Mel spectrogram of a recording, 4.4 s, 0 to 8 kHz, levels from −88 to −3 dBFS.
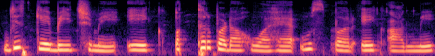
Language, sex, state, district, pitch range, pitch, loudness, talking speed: Hindi, female, Himachal Pradesh, Shimla, 200-255 Hz, 225 Hz, -17 LUFS, 165 wpm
